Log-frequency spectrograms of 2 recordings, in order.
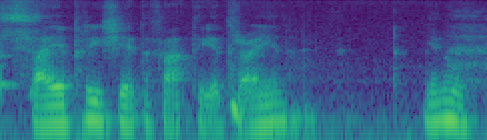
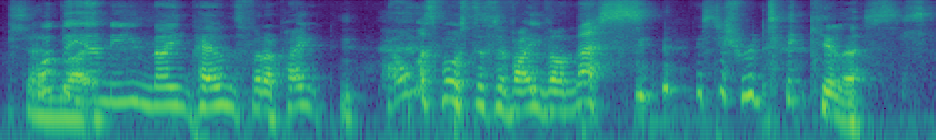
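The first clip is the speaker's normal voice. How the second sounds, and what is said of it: Put-on Scottish accent. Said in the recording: “There's me butchering the Scottish accent and there's you nailing it ... that was shockingly bad”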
